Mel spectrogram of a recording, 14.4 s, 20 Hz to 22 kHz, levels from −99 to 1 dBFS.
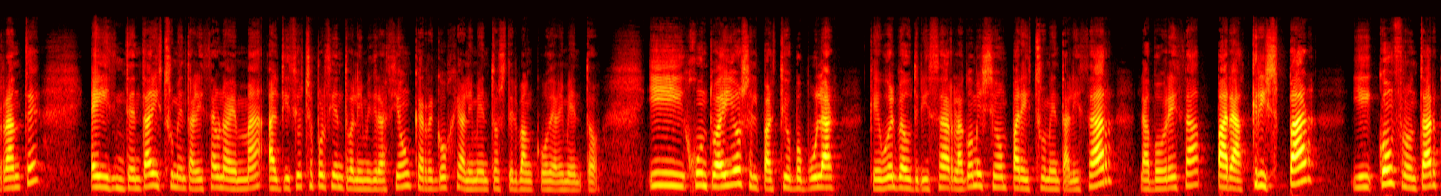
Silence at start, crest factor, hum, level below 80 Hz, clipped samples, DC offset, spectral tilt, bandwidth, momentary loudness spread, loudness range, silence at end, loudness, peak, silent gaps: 0 s; 24 dB; none; -74 dBFS; under 0.1%; under 0.1%; -3.5 dB/octave; 15 kHz; 12 LU; 9 LU; 0.05 s; -26 LUFS; -2 dBFS; none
